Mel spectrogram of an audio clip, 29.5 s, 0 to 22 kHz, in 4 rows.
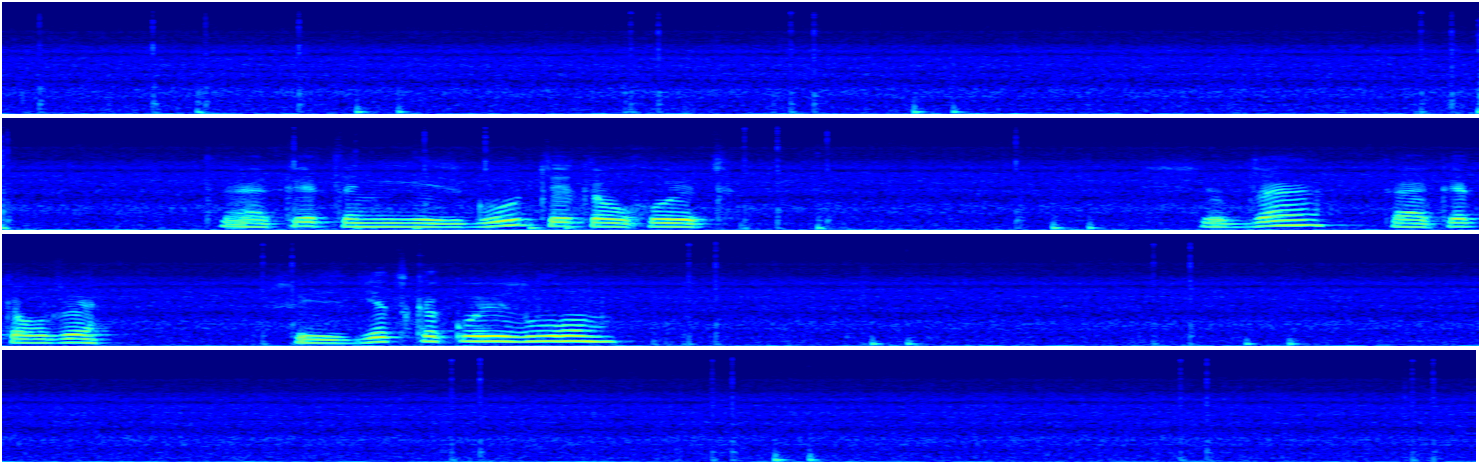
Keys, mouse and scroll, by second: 0.3 middle click, 1.0-1.6 scroll up 1, 1.8 g, 4.1 click, 4.6 g, 7.5 scroll up 1, 7.6-9.0 middle drag, 9.5-10.0 scroll up 1, 10.1 g, 11.7-12.5 middle drag, 12.7 g, 18.3 click, 19.1 g, 21.1 g, 25.8 click, 26.1 g, 29.3 click.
